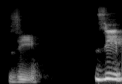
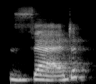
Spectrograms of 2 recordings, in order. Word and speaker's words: Z: said but America it's Z Z but I always find this one funny is that we say Zed but we say zebra and in British like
